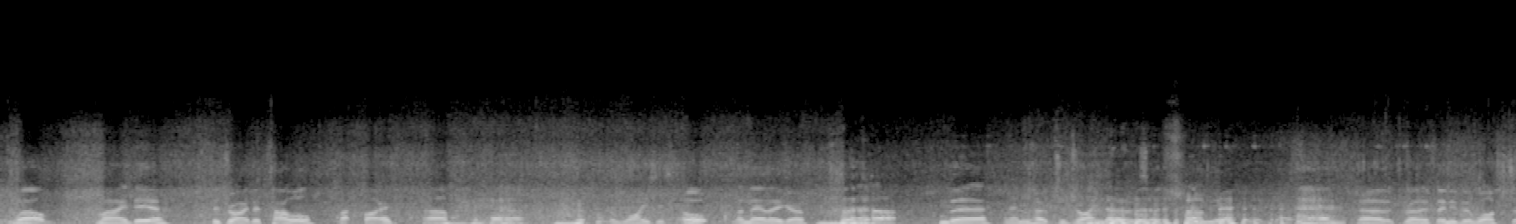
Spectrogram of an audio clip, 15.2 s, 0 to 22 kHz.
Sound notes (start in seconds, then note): 4.4 laughing; 8.2 both laughing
